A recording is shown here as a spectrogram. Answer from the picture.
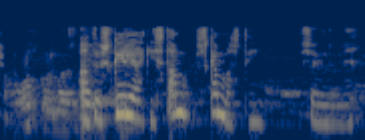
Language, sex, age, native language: Icelandic, female, 12, Icelandic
